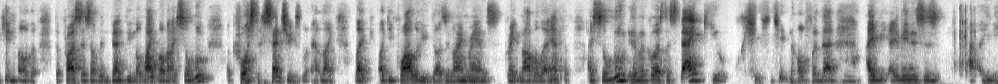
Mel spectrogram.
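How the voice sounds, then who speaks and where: American male podcast guest. Very mellow, dark tone, emphatic, halting repetitions, slightly lo-fi sound. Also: lowish voice. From United States. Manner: emphatic, stammering with repeated words. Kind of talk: conversational interview. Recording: dull lo-fi audio.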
